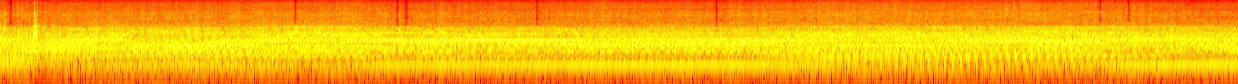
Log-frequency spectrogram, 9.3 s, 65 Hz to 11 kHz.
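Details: Peugeot 104 GLS on stands after a brake change, engine running with front wheels spinning: steady drone with a constant whine, occurring only with the right wheel; wheel bearing has no play, cause not found.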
